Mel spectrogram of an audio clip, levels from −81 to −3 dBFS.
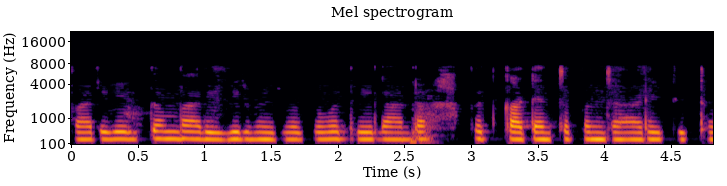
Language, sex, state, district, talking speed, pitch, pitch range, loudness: Marathi, female, Maharashtra, Dhule, 175 wpm, 210 Hz, 210-215 Hz, -24 LUFS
